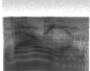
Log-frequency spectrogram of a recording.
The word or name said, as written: Valium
